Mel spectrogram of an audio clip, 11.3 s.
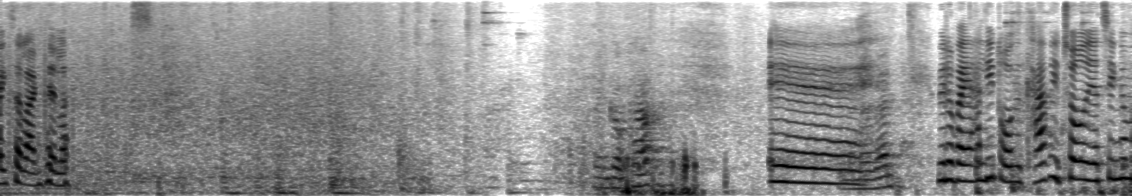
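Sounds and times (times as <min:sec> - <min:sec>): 
speech: 0:00.0 - 0:00.9, 0:06.0 - 0:07.1, 0:07.7 - 0:11.3
heavy rain: 0:00.0 - 0:04.8.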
